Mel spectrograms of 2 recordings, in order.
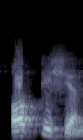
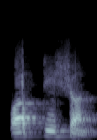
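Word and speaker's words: optician: এখানে আরেকটি ওয়ার্ড দেখা যাচ্ছে এটাকে আমরা নরমালি উচ্চারণ করি অপটিশিয়ান রাইট আসলে এটার কারেক্ট প্রোনাউন্সিয়েশনটা হলো অপটিশন ওকে এখানে সি আই এন এ হয়ে যাবে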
